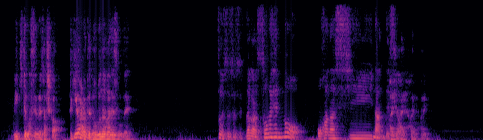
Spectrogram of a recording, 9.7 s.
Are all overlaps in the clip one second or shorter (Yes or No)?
Yes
